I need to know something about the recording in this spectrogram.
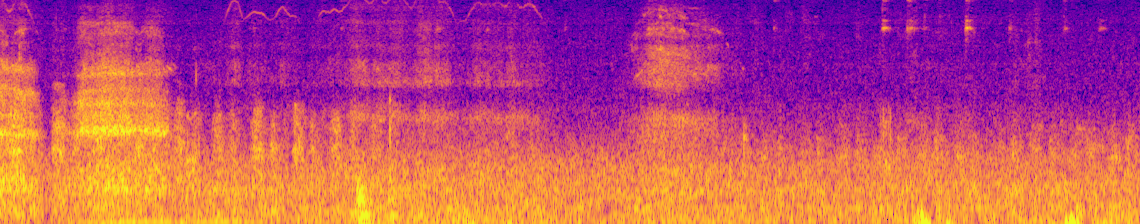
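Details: Alaskan Malamute named Raven, a female, playing outdoors in Vermont, USA, after being petted and drooling. Soft, steady breathy panting runs through a low outdoor rumble, with a few sharp clicks and faint high thin tones.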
